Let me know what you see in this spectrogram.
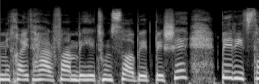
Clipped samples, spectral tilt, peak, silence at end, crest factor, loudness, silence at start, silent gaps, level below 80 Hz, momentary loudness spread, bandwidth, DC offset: under 0.1%; -3.5 dB/octave; -2 dBFS; 0 s; 10 dB; -13 LUFS; 0 s; none; -40 dBFS; 2 LU; 15 kHz; 0.2%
